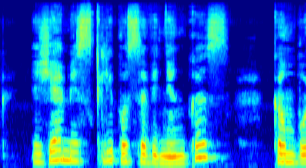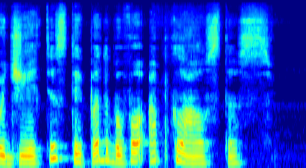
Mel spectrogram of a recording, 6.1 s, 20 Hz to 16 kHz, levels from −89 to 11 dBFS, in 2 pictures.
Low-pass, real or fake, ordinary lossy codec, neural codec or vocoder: 14.4 kHz; fake; AAC, 48 kbps; vocoder, 48 kHz, 128 mel bands, Vocos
